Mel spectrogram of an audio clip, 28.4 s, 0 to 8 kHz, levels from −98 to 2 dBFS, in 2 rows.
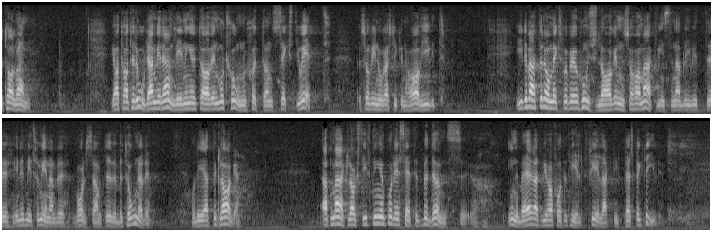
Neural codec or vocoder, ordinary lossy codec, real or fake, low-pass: none; AAC, 48 kbps; real; 7.2 kHz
